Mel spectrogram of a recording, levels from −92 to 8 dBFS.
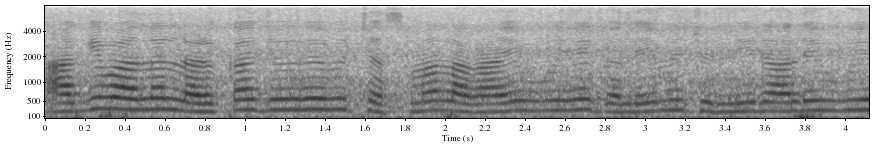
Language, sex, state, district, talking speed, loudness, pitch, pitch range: Hindi, female, Uttar Pradesh, Jalaun, 215 wpm, -17 LUFS, 255 Hz, 230-275 Hz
